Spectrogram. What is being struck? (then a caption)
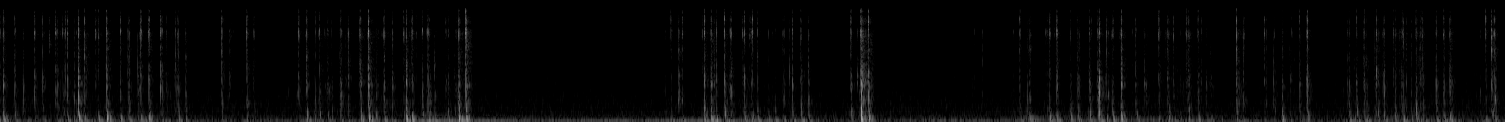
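Plastic laptop keyboard. Long acrylic nails and fingertips type on the plastic keys of a black ThinkPad laptop keyboard, a solid device. Quick, dry, bright clicks and taps come in dense bursts, with quieter gaps around the middle and a faint low hum underneath.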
